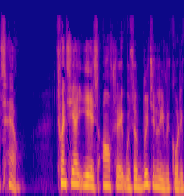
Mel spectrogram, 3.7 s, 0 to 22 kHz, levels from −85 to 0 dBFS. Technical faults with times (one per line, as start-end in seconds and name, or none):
none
